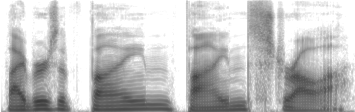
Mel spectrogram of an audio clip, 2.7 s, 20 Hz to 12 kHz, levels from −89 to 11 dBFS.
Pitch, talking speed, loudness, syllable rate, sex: 105 Hz, 110 wpm, -20 LUFS, 2.5 syllables/s, male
